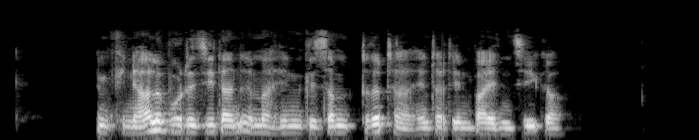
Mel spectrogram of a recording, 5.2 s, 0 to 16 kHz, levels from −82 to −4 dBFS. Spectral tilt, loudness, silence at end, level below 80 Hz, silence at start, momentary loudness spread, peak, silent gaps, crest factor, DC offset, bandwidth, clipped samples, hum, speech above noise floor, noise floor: -5 dB/octave; -19 LUFS; 1.05 s; -62 dBFS; 0.75 s; 10 LU; -2 dBFS; none; 18 dB; under 0.1%; 8 kHz; under 0.1%; none; 50 dB; -68 dBFS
